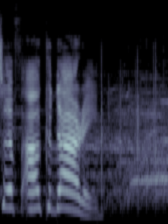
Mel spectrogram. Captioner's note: cheers and applause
